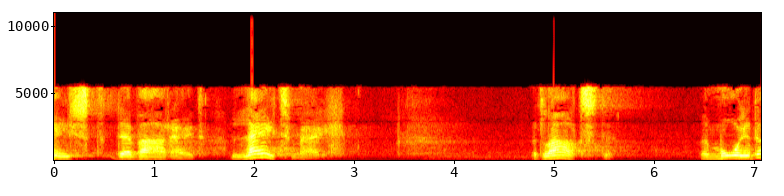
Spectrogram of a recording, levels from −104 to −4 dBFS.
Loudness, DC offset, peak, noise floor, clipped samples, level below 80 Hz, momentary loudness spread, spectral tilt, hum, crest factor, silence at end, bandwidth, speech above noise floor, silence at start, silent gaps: -18 LUFS; under 0.1%; 0 dBFS; -55 dBFS; under 0.1%; -72 dBFS; 20 LU; -5 dB/octave; none; 20 dB; 0 s; 6 kHz; 37 dB; 0 s; none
